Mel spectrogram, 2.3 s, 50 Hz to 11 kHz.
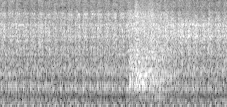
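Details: Yamaha Sniper 155 after water pump repair kit replacement and coolant refill: small single thumps at a quick, steady idle with no whistle or squeal, clean and even; the earlier water pump whistle is gone.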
